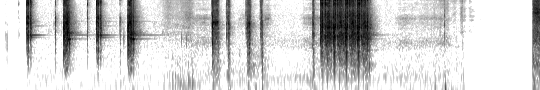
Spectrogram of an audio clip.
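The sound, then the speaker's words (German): Several sharp mechanical camera clicks spaced apart, including two depth-of-field previews, then a fast burst of continuous shutter firing in burst mode lasting about a second, followed by one last click. No voices. “ich sag nicht, was es war, aber ich sage, was ihr da gleich hören werdet, nämlich zweimal eine Blendenvorschau und dann Serienbilder von einer Kamera.”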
